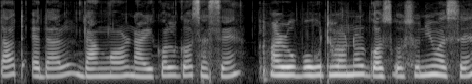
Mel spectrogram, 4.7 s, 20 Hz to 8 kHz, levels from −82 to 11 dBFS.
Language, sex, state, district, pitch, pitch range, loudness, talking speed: Assamese, female, Assam, Kamrup Metropolitan, 245 Hz, 230-255 Hz, -16 LUFS, 150 wpm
